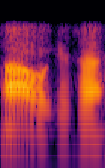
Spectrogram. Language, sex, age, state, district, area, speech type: Tamil, male, 18-30, Tamil Nadu, Pudukkottai, rural, conversation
